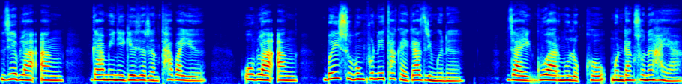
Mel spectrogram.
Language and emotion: Bodo, sad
